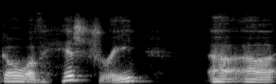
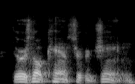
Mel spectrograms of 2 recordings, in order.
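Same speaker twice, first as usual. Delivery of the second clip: ordinary talk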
